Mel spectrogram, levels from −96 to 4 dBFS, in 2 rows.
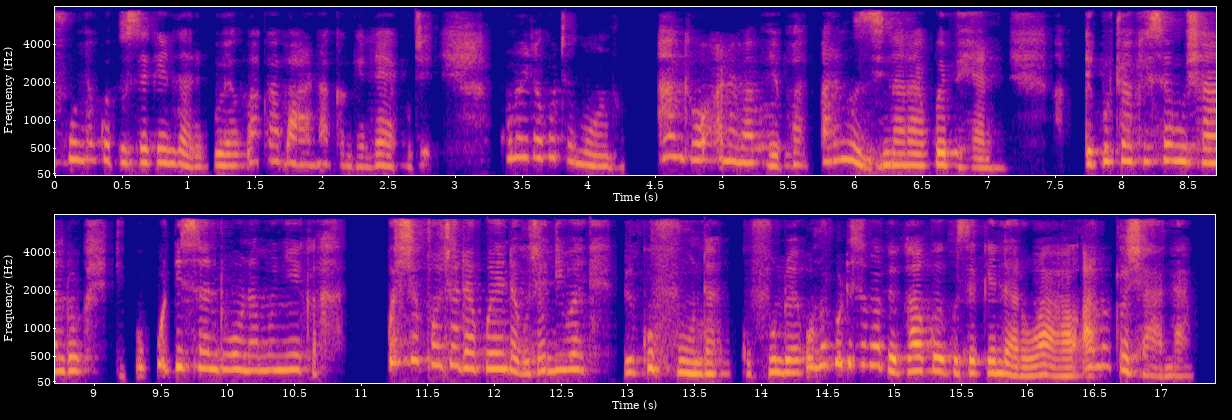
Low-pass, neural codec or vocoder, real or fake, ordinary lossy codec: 7.2 kHz; vocoder, 22.05 kHz, 80 mel bands, WaveNeXt; fake; AAC, 32 kbps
